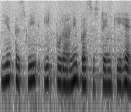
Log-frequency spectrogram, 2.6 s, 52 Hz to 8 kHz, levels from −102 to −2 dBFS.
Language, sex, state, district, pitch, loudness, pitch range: Hindi, female, Jharkhand, Deoghar, 195 Hz, -17 LUFS, 180-210 Hz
